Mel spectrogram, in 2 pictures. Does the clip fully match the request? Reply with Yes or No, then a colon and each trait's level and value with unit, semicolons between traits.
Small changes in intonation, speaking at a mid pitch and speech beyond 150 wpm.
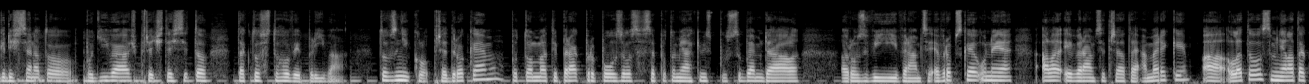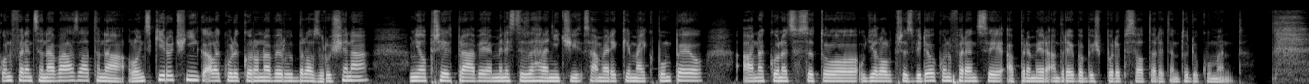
Yes: narrow, 2.0 semitones; medium, 165 Hz; fast, 170 wpm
